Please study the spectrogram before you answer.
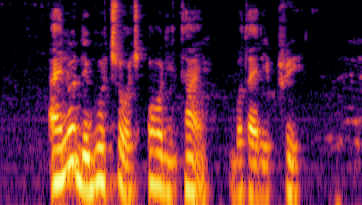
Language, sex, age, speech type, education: Nigerian Pidgin, male, 30-45, spontaneous, tertiary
